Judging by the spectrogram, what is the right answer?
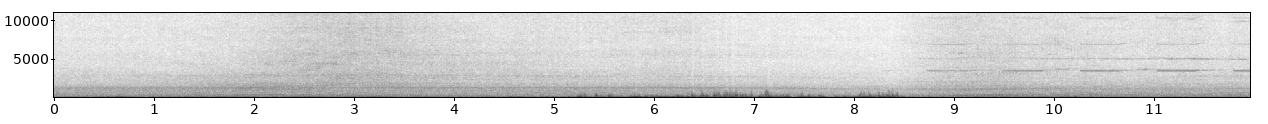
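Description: A road vehicle on the move: a steady low engine and road rumble, which grows louder in the middle. About nine seconds in, a regular electronic beeping starts, about one and a half beeps a second.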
